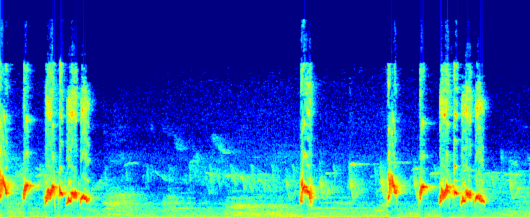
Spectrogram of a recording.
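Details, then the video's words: Thai red-whiskered bulbul singing southern master-style phrasing, used to stimulate caged birds and tutor young birds: rapid rolling whistled phrases of four to six notes, one near the start and two more after a quiet gap, with a low constant hum. "เสียงนกกรงหัวจุก สำหรับต่อ หรือ เปิดให้นกคึก เสียงเพราะๆ"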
